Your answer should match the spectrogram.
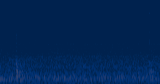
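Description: Faint sound of a pen on an interactive display screen as a word is handwritten, with a light tap about a quarter second in, over a low steady hum.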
